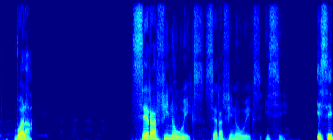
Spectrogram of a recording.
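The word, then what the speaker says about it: Serafinowicz: Lui, la prononciation, c'est Weex. J'ai cherché parce qu'il était toujours dans les interviews, les gens disent toujours mal mon nom. ? Voilà. Serafina Weex, Serafina Weex, ici.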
